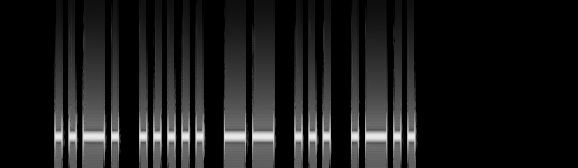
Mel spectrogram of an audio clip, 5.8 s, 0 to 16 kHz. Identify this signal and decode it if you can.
Morse code, heard as a keyed tone, about 17 wpm, 700 Hz. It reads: F5MSL
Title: DXCC-100 Call Signs - 5 Characters - 17wpm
